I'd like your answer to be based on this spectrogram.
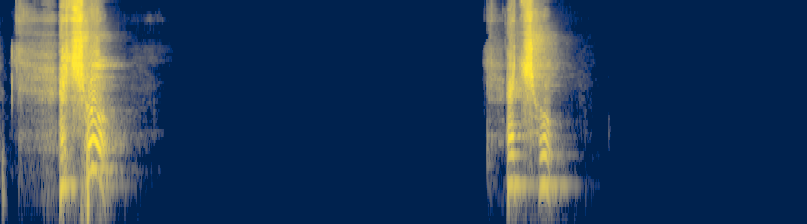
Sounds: Sneeze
